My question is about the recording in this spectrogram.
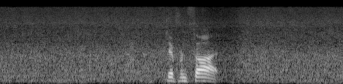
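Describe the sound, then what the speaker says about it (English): A waterfall gives a steady, even rush of falling water that fills the whole stretch, and a voice speaks briefly over it. "we're going to go on the waterfall right now"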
